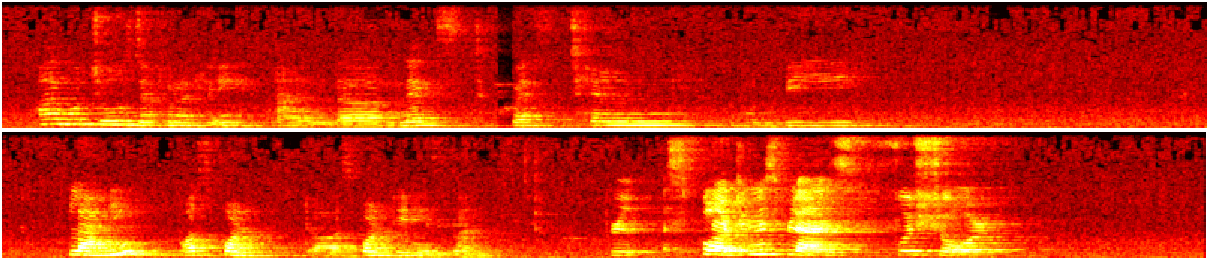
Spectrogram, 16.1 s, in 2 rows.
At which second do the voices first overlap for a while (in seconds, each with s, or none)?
none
